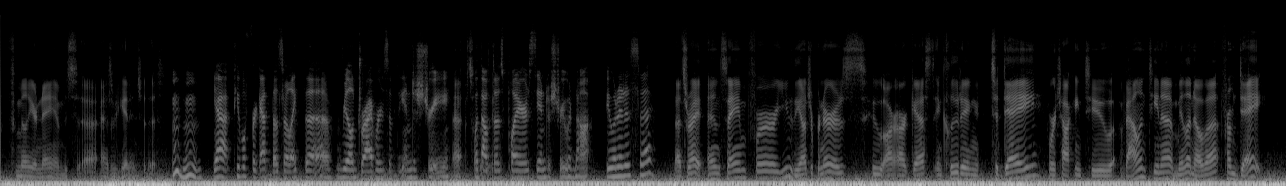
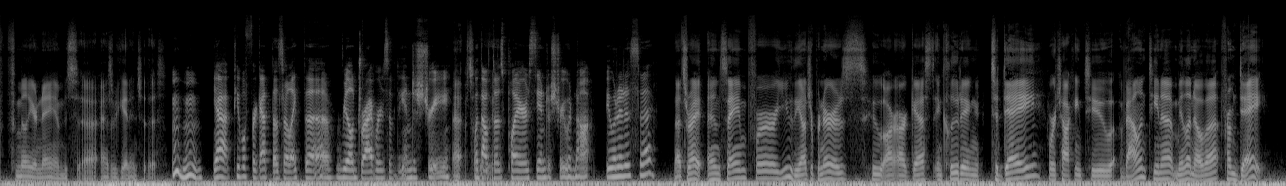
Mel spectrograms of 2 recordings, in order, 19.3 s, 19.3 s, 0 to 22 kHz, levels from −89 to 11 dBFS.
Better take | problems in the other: second | low rumble; loud; throughout; 5 dB below the speech; faint in the second

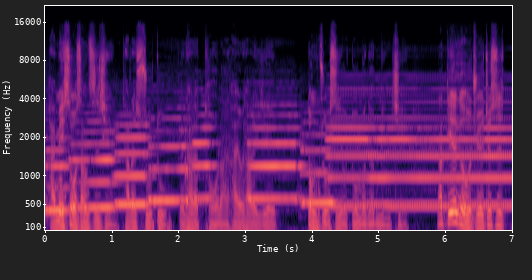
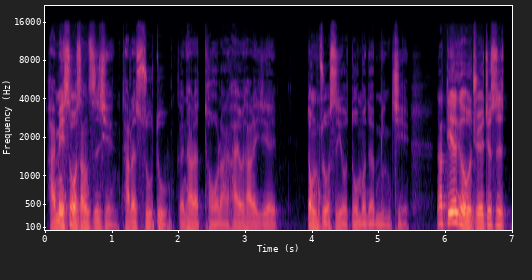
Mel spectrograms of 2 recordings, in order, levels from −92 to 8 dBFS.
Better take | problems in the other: second | background music; very loud; throughout; 3 dB above the speech

